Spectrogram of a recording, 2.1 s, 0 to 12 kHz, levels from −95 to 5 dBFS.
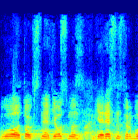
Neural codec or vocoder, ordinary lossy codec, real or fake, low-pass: none; AAC, 32 kbps; real; 10.8 kHz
